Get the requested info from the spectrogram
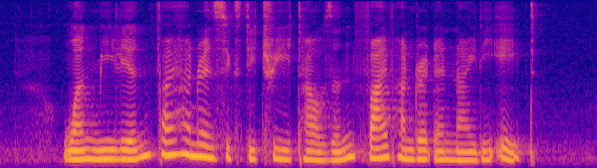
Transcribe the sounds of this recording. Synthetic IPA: wãnmiliə̃nfaɪvɦãndɹədɛ̃nsɪkstit̪ʰɹiːt̪ʰawzə̃nfaɪvhãndɹədɛ̃nːãj̃ntiʔet

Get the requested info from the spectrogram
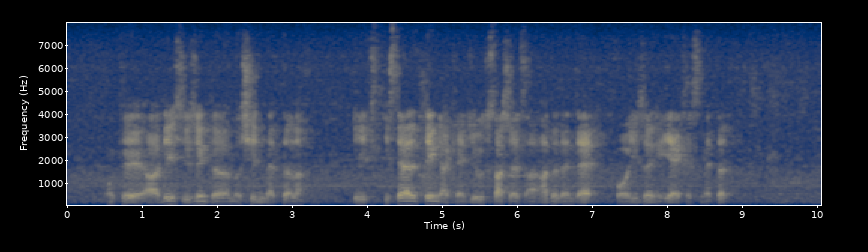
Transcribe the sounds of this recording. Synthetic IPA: okʰeadisjuzɪ̃ŋdəməʃĩnmɛt̪ət̚la̰ | i | istɛlt̪ĩŋaɪkʰɛ̃njusːat͡ʃɛsaadədɛ̰̃ndɛt̚ | fɔjuzĩŋiɛk̚sɛsmɛt̪əd̚

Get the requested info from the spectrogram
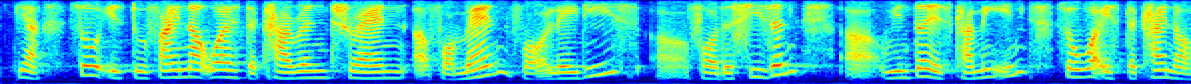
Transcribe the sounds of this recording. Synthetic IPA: jasoʔitstufãj̃ndaʊt̚wɔtisdəkʰaɹə̃ntʰɹɛ̃nʌ̰fɔmɛ̃nfɔ̰ledisʌ̰fɔdəsizə̃nʔʌ̰wĩntəiskʰamɪ̃ŋĩnsowɔtɪsdəkʰãj̃ndɔ

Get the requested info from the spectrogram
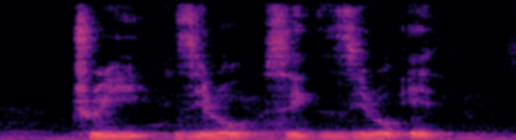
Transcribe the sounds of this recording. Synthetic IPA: tʰɹiziɹosiksziɹoʔet̚

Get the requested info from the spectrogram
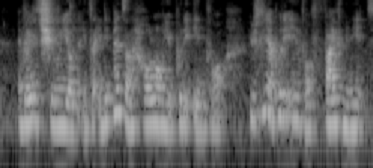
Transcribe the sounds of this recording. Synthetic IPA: ʔɛ̃nvɛɹilit͡ʃʰuliɔ̃ndə̰ʔĩnsa̰ɪʔḭt̚dipɛ̃ndsɔ̃nhaʊlɔ̃ŋjupʰutitĩnfɔ̰juʒəliaɪputitĩnfɔfaɪvminits

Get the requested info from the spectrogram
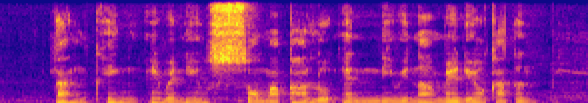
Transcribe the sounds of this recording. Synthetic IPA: t̪aŋkʰɪŋɛwənuusːomapalunɛnːiwinamɛɖiokat̪ən

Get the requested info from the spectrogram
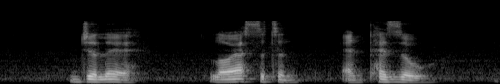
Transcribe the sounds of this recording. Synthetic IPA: d͡ʒəlɛ | lɔasətʰə̃n | ʔə̰̃npʰɛzo

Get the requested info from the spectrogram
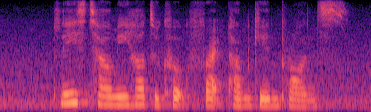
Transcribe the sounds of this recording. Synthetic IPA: pʰliːstʰɛlmiɦaʊtʰukʰʊkfɹɛt̚pʰãmkʰɪ̃npʰɹɔ̃ns

